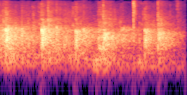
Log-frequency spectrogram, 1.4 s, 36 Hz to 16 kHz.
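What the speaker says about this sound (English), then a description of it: "a big round of applause to all our speakers, our experts, our contributors, to everyone who helped today" An audience applauds speakers at the close of a conference on the Assisted Decision-Making (Capacity) Act 2015, a brief patter of clapping from a modest crowd.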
